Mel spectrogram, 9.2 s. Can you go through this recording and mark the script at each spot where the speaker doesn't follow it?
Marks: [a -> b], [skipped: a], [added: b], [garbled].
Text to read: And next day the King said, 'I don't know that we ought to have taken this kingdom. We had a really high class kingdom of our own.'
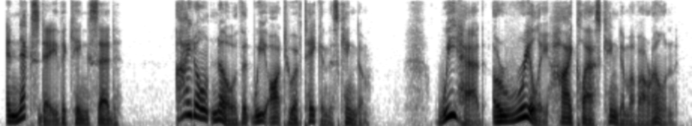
And next day the King said, 'I don't know that we ought to have taken this kingdom. We had a really high class kingdom of our own.'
